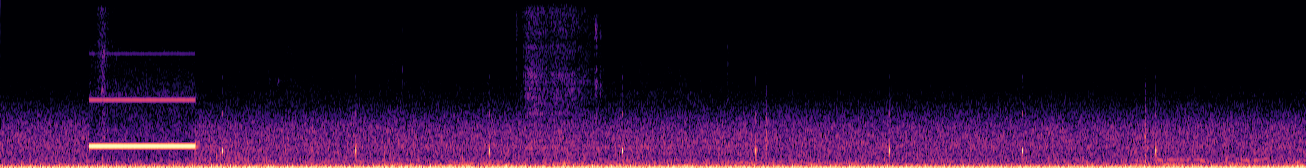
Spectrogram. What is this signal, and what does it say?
Radio time signal (WWVH, Hawaii), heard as ticks, one a second, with static crashes and the noise inside a car.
